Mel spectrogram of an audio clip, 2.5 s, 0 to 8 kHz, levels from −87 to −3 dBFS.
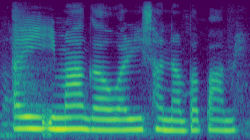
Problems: none marked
